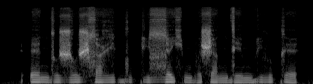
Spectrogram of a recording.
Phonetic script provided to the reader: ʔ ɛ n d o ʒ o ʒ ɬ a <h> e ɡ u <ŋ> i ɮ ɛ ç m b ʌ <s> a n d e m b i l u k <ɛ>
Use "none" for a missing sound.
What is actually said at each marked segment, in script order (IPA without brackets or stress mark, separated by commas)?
ɣ, k, ʃ, ɛ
